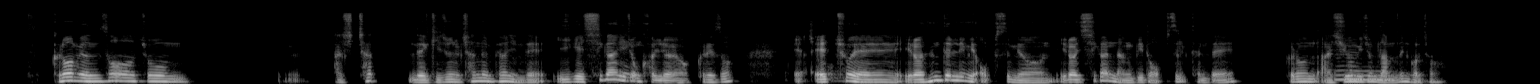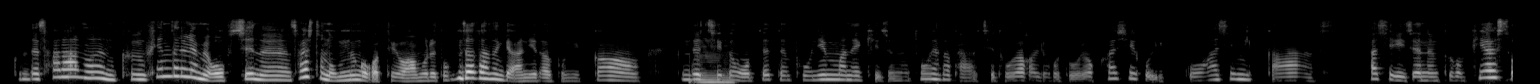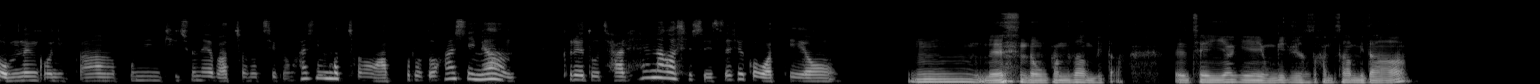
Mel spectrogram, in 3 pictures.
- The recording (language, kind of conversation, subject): Korean, advice, 다른 사람들이 나를 어떻게 볼지 너무 신경 쓰지 않으려면 어떻게 해야 하나요?
- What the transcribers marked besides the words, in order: tapping; laugh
